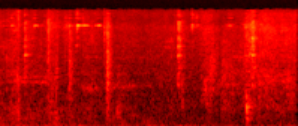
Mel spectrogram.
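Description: Faint, scattered light clicks and rattles of cables and small plastic items being handled in a box.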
